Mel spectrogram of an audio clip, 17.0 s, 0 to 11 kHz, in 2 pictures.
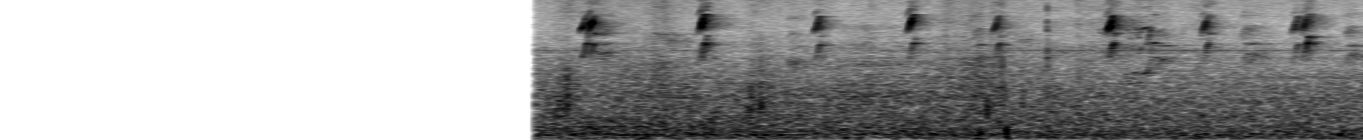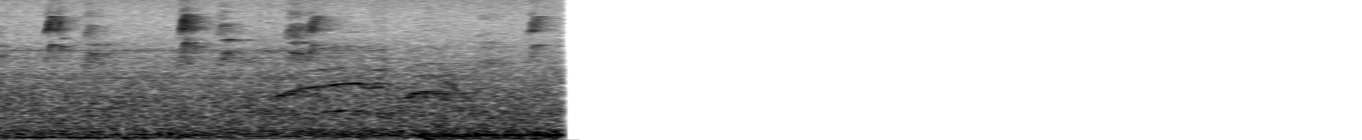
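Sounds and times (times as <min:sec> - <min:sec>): small bird chirping: 0:03.5 - 0:12.0.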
